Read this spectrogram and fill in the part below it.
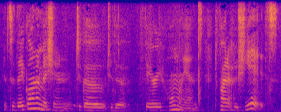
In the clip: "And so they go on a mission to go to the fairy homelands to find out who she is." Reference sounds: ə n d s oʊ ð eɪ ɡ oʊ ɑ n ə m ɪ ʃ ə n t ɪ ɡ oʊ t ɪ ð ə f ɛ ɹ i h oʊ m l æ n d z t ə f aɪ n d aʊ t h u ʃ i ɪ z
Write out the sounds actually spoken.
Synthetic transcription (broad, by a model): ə n s oʊ ð eɪ ɡ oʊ ɑ n ə m ɪ ʃ ə n t ɪ ɡ oʊ t ɪ ð ə f ɛ ɹ i h oʊ m l æ n d z t ə f aɪ n d aʊ t h u ʃ i ɪ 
